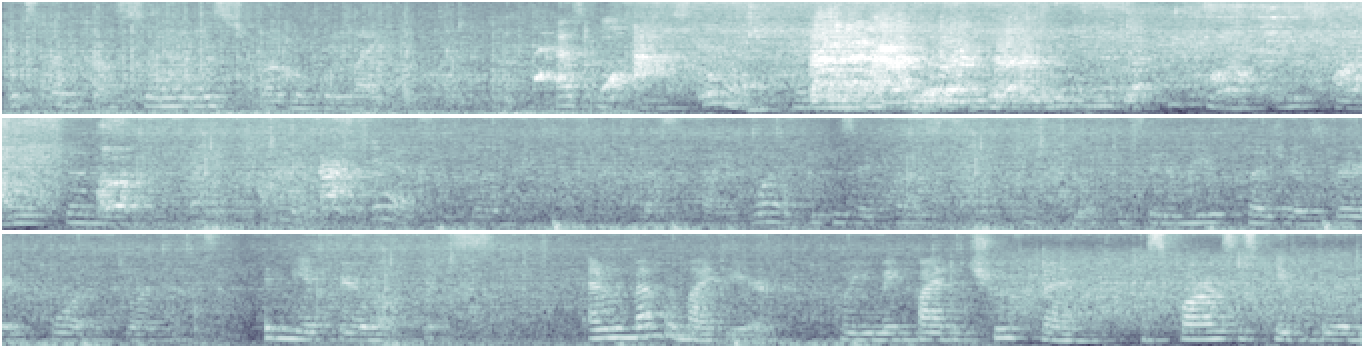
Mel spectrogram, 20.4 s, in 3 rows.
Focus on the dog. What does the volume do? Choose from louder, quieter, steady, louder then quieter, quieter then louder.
louder then quieter.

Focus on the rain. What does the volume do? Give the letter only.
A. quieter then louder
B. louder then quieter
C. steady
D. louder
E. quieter
E.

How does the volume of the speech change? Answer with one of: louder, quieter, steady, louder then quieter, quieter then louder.
quieter then louder.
